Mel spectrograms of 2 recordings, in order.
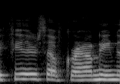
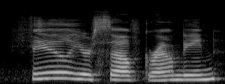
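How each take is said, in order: First: Said in the usual way. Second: Guided grounding cue. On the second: Shown as a demonstration. Guiding the listener into their body, slow and calm. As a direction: draw the words out slowly, rising at the end. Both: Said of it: "And when I say feel yourself grounding".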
